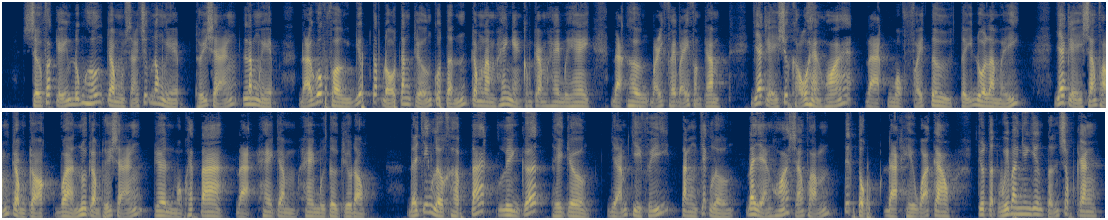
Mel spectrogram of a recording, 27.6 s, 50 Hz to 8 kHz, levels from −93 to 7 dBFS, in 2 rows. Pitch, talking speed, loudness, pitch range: 115 Hz, 205 wpm, -23 LUFS, 105-150 Hz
